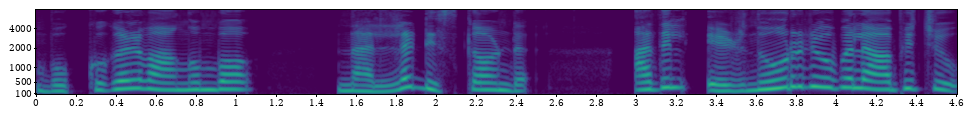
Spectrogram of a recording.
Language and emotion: Malayalam, happy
